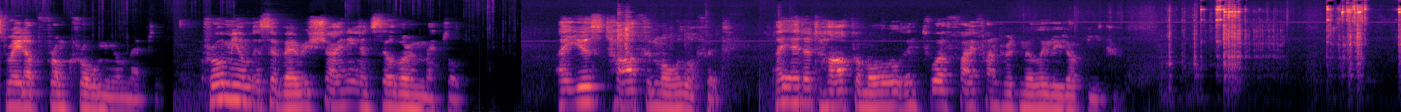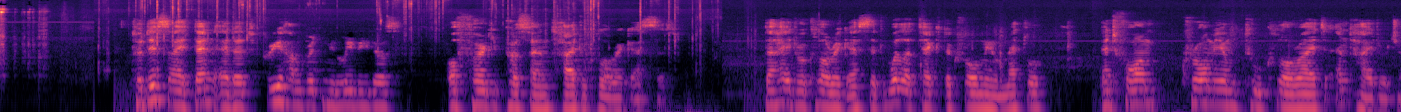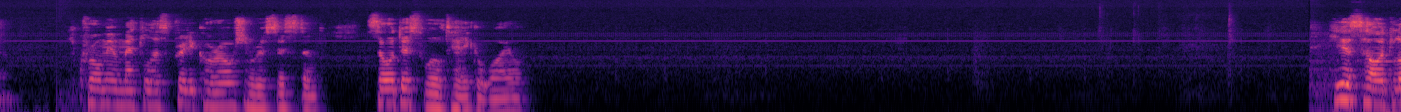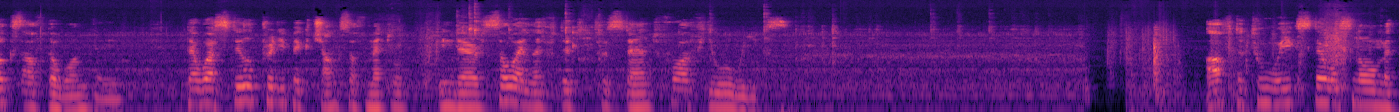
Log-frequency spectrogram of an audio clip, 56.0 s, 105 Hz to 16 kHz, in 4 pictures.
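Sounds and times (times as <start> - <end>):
thin high hum: 1.8 - 56.0
metal chunks clinking in glass beaker: 15.4 - 16.8.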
